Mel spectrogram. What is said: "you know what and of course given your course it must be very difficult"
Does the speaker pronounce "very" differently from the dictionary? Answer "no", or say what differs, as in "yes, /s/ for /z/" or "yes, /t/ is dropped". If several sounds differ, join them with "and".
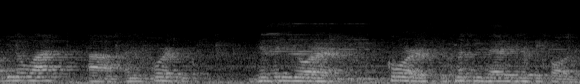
no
